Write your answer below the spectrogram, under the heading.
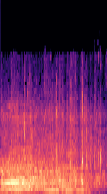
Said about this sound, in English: So in conclusion, that's supposed to be an applause line.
